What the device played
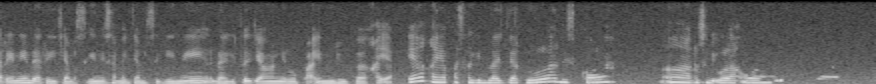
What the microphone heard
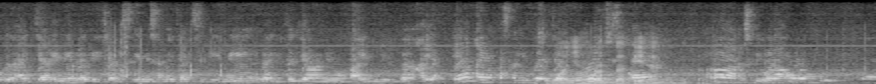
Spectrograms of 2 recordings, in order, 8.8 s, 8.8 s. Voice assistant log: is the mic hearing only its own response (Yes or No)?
No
